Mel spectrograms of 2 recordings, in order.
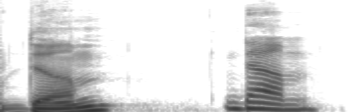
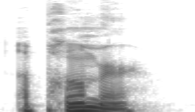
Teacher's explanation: especially when we have a word that ends with the two consonants m b the B is silent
